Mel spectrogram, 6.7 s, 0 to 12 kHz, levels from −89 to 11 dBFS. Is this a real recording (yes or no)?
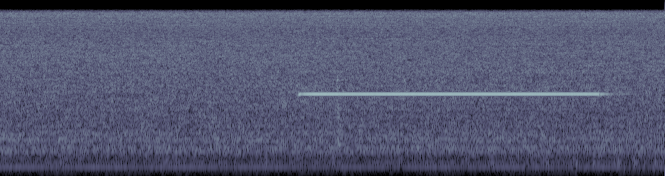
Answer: yes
